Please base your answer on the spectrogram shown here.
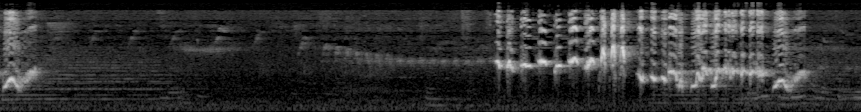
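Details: White-rumped shama singing, used to stimulate other shamas to sing. After a short opening note and a long near-silence, a quick rising series of whistles leads into a dense, downward-slurring chatter.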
